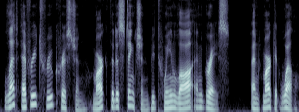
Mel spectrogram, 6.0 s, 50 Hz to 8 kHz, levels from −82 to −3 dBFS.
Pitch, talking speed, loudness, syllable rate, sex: 125 Hz, 150 wpm, -21 LUFS, 4.2 syllables/s, male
